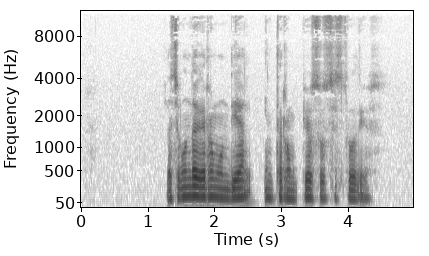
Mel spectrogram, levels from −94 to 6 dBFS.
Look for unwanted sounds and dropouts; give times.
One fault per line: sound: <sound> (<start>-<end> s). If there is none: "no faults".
no faults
